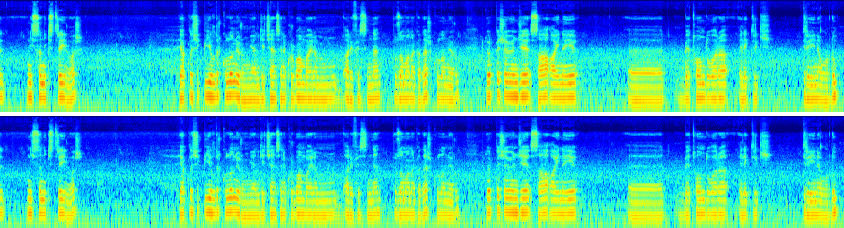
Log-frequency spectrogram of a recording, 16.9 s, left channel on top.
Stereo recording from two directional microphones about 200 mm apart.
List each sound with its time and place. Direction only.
0.5 s speech: centre (ahead or behind)
3.6 s speech: centre (ahead or behind)
12.5 s speech: centre (ahead or behind)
